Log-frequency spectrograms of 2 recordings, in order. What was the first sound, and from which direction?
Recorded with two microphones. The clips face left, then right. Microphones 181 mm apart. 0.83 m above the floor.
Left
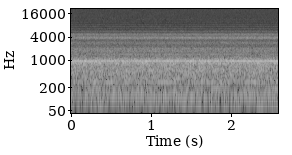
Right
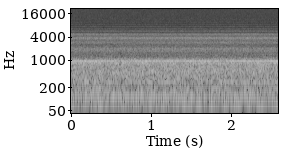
Only background noise.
